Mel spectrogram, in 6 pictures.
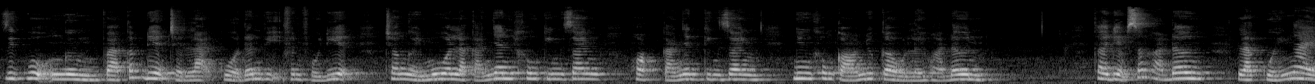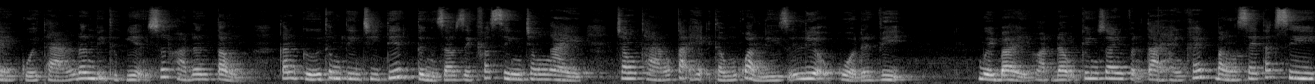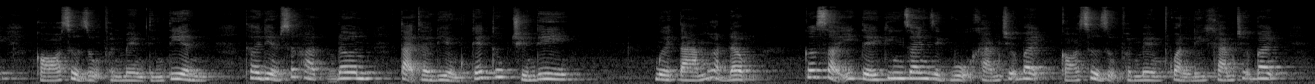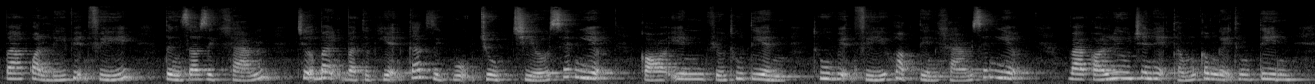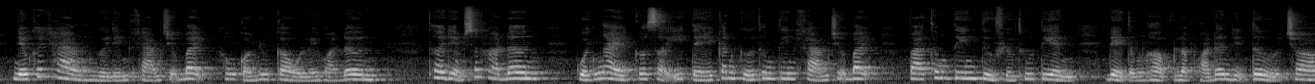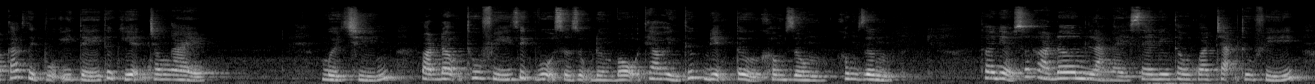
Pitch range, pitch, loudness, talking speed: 210-270 Hz, 235 Hz, -24 LUFS, 205 wpm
